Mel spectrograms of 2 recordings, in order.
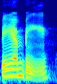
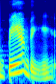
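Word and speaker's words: Bambee: But first, I want to talk to you about Bambi.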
